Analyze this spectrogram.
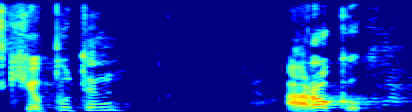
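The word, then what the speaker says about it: キャプテンハーロック: It's Kyoputen? Aroku. Kyoputen Aroku. Okay, I could know. In Italian, it's Capitan Harlock.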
